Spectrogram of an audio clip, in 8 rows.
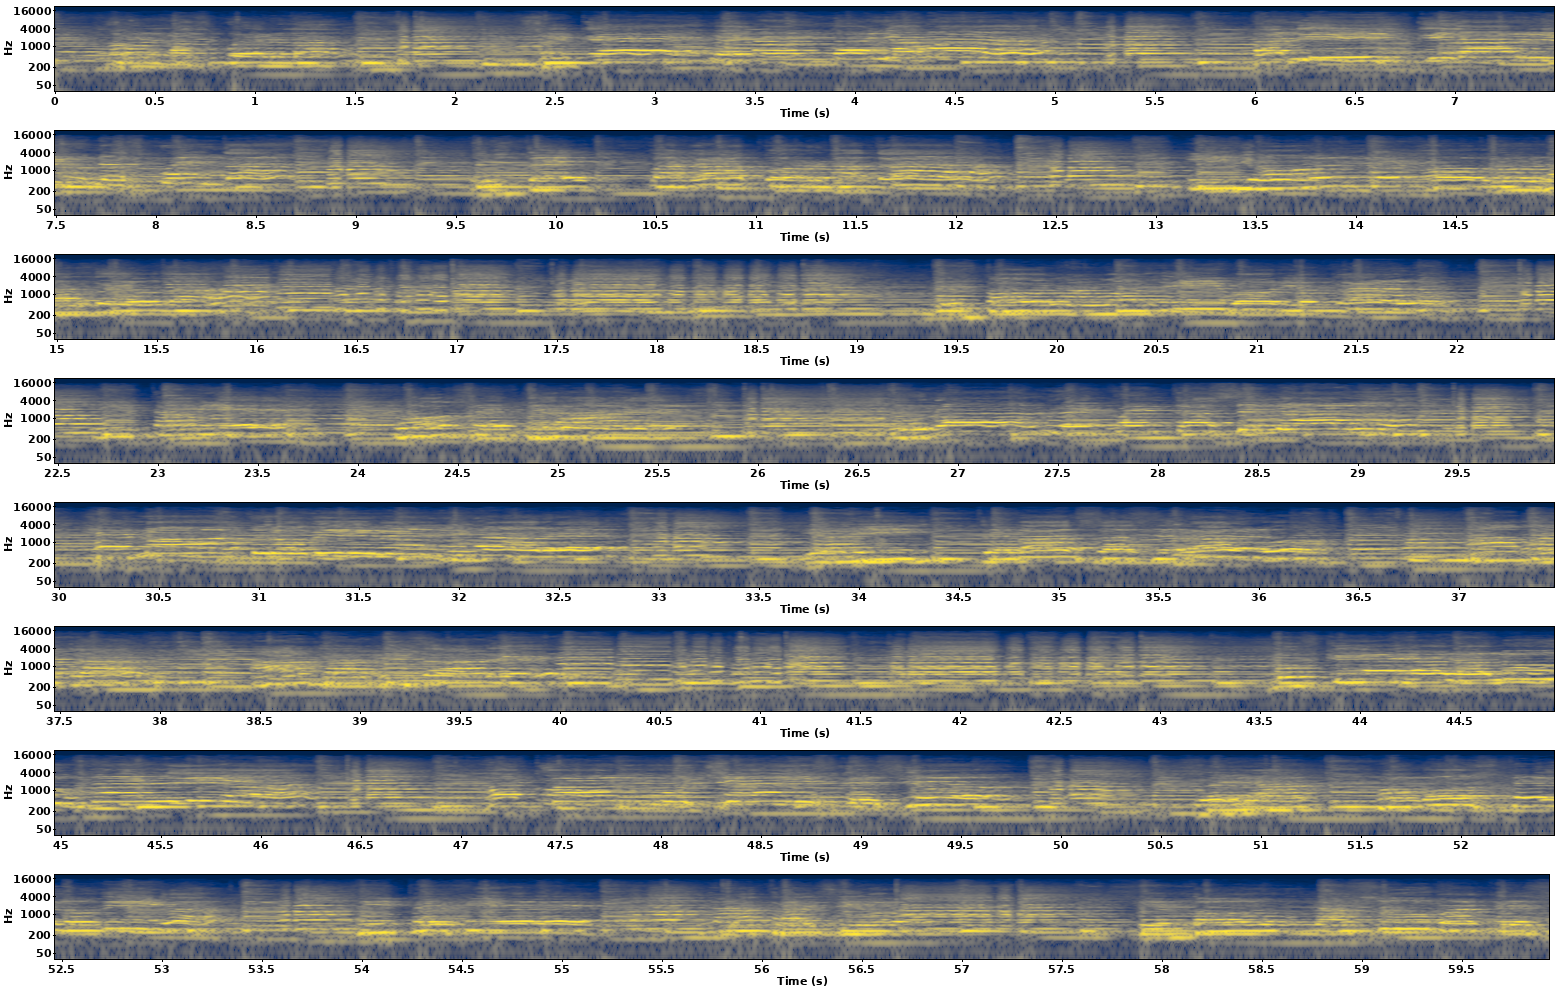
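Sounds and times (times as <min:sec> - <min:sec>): men singing together: 0:00.0 - 0:09.0, 0:09.6 - 0:16.3, 0:19.3 - 0:40.4, 0:43.4 - 0:59.9
accordion and guitar playing: 0:00.0 - 0:59.9.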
